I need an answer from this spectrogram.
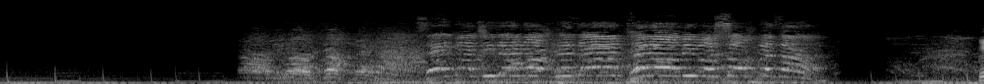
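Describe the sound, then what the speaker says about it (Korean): Tens of thousands of citizens in Tehran cheer as Revolutionary Guard soldiers ride atop a missile. A massive crowd roar with sustained shouting and chanting voices swells in after a quiet start, holds loudly for several seconds, then briefly drops. "수만 명의 시민들이 환호를 합니다"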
